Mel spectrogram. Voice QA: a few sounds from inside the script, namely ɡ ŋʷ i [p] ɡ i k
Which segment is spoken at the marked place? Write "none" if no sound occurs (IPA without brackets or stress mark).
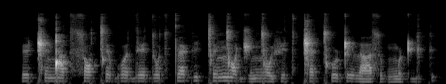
ʈ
